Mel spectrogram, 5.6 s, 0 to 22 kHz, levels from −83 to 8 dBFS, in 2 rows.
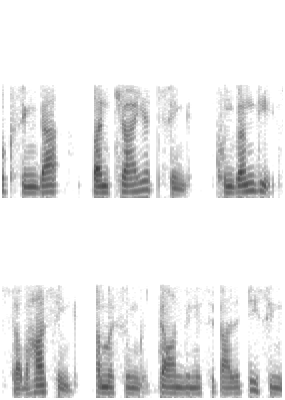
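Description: Throughout, the speech passes through a G.723.1 codec, an early internet-telephony coder that sends only a coarse, slowly updated model of the voice every 30 ms. The squeeze is severe, consistent with a rate near 6.3 kbit/s, and the line band runs only from about 150 Hz to 3.7 kHz. The result is heavily damaged speech: muffled, hoarse and thin, with consonants smeared together and no crisp top end.

From 1.25 to 1.37 s there is VoIP packet loss concealed by the speech codec. Audio went missing in transit, which fits one lost 30 ms frame, and the decoder filled the hole by continuing its last pitch and spectral shape at falling gain. Because each frame leans on the one before, the error lingers beyond the gap itself. The voice briefly turns stretched and artificial, weakens and stays distorted for about a tenth of a second before clearing.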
